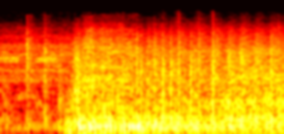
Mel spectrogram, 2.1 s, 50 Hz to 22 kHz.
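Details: 2001 Suzuki RM125 two-stroke after repacking the slip-on exhaust, under a carport with echo. Sharp crackly rapping settles into an uneven idle; previously sounded like a hollow tin can and wouldn't idle. Normal running.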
